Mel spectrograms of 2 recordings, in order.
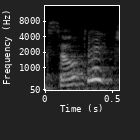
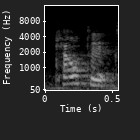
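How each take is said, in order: First: "Celtic" starting with an S sound; soft-C pronunciation. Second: "Celtic" starting with a K sound; hard-K pronunciation. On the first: Reader unsure of the word, "Celtic" with soft C, as a question. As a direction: say "Celtic" as SEL-tik, higher, questioning. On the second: Reader trying out an unfamiliar word, "Celtic" with hard K. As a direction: say "Celtic" as KEL-tik, falling. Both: Real, not acted. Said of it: "don't really know how to pronounce that word".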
